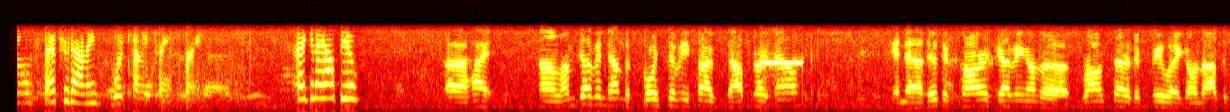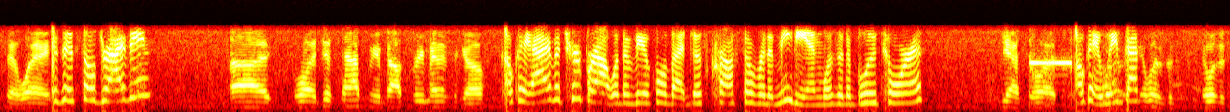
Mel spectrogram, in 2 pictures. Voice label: 911 call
